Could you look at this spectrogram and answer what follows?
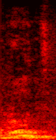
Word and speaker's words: Ruth: One's name was Orpah, was married to one of the sons, and the other's name was Ruth, or Ruth in Hebrew is how you say it. There's no H there, okay?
